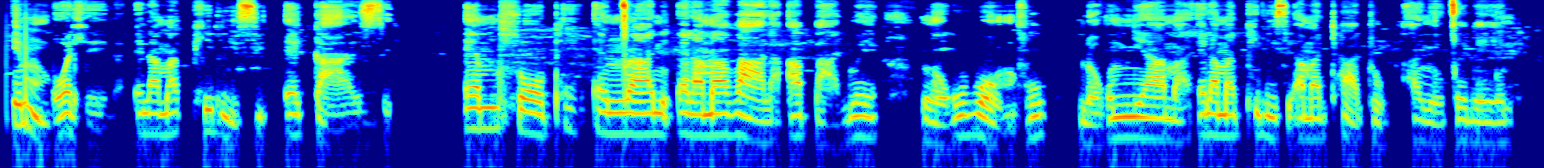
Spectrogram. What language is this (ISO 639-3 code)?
nde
